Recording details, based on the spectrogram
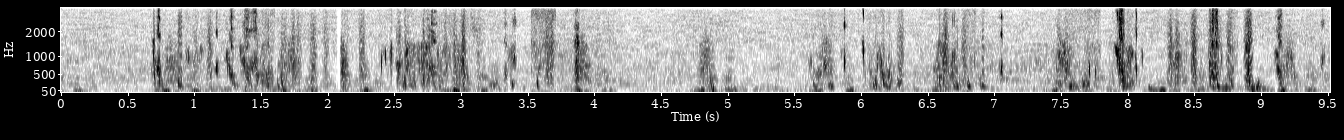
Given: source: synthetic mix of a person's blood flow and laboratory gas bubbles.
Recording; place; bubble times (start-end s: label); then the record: Doppler ultrasound of blood flow; subclavian vein
0.67-1.08 s: bubbles
1.14-1.72 s: bubbles
2.37-2.96 s: bubbles
3.06-3.44 s: bubbles
3.52-3.71 s: bubbles
5.59-5.81 s: bubbles
5.84-5.92 s: bubbles
5.97-6.33 s: bubbles
6.56-6.97 s: bubbles
7.02-7.10 s: bubbles
7.50-7.81 s: bubbles
7.85-8.15 s: bubbles
8.61-8.83 s: bubbles
9.10-9.20 s: bubbles
9.45-9.49 s: bubbles
From the record:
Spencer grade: 3 (all of the cardiac periods contain showers or single bubble signals, but not dominating or overriding the cardiac motion signals); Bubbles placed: anywhere in the cardiac cycle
